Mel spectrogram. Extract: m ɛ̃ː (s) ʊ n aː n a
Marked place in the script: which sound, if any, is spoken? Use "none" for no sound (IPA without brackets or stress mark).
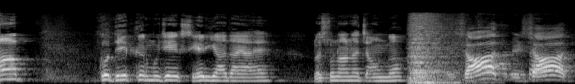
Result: s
